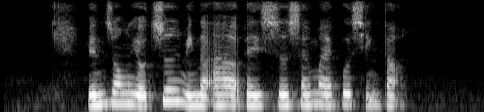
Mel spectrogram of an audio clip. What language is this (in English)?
Chinese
